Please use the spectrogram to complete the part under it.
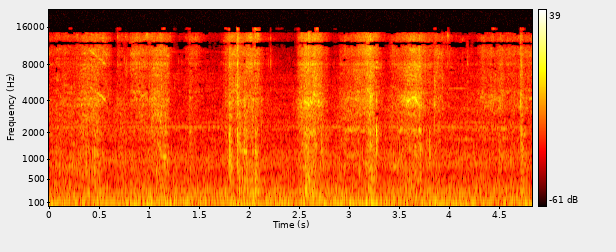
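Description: Rocks click and clatter under a toy truck's tyres.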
